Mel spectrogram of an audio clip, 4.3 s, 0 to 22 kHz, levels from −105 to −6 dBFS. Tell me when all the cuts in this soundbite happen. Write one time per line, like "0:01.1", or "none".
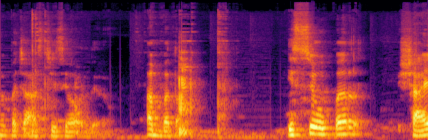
none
